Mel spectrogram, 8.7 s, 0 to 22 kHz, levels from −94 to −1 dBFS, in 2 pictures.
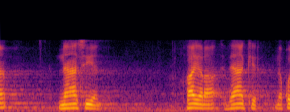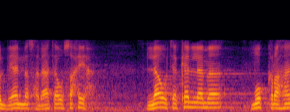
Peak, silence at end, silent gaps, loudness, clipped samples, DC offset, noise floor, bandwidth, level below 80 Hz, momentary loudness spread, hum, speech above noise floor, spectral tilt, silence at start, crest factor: -4 dBFS; 0 s; none; -21 LUFS; under 0.1%; under 0.1%; -43 dBFS; 5.2 kHz; -48 dBFS; 20 LU; none; 23 dB; -9 dB/octave; 0 s; 18 dB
